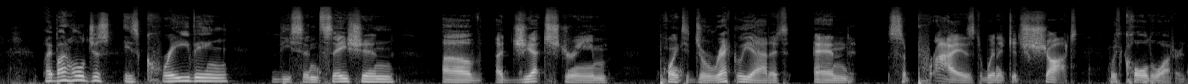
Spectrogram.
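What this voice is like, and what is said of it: Hoarse, lost voice. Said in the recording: “I've lost my voice.”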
